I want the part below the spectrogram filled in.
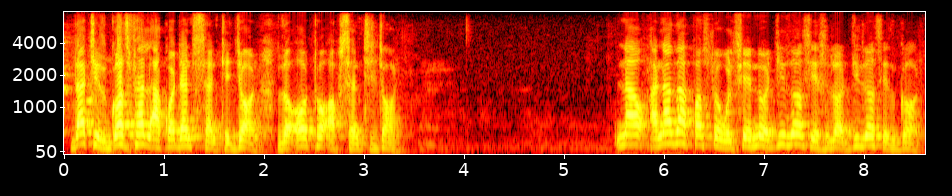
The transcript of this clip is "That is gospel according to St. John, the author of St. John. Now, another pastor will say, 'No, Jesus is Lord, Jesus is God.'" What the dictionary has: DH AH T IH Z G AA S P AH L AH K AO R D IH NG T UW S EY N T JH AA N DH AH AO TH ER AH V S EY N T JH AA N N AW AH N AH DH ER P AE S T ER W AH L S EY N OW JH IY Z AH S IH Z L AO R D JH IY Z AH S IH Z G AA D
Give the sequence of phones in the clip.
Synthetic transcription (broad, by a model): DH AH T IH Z G AA S P AH L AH K AO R D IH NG T UW S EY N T JH AA N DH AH AO T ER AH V S EY N T JH AA N N AW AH N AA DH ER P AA S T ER W AH L S EY N OW JH IY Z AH S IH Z L AO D JH IY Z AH S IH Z G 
